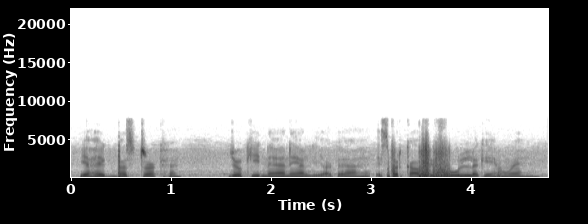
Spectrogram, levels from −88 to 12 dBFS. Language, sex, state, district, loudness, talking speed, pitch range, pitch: Hindi, male, Uttar Pradesh, Lalitpur, -21 LUFS, 240 wpm, 120-135 Hz, 130 Hz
